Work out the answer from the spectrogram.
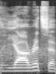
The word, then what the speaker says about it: Yaritza: It's ya and then Ritza. And it's spelled Yaritza, but you say it with Okay, so Yaritza.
